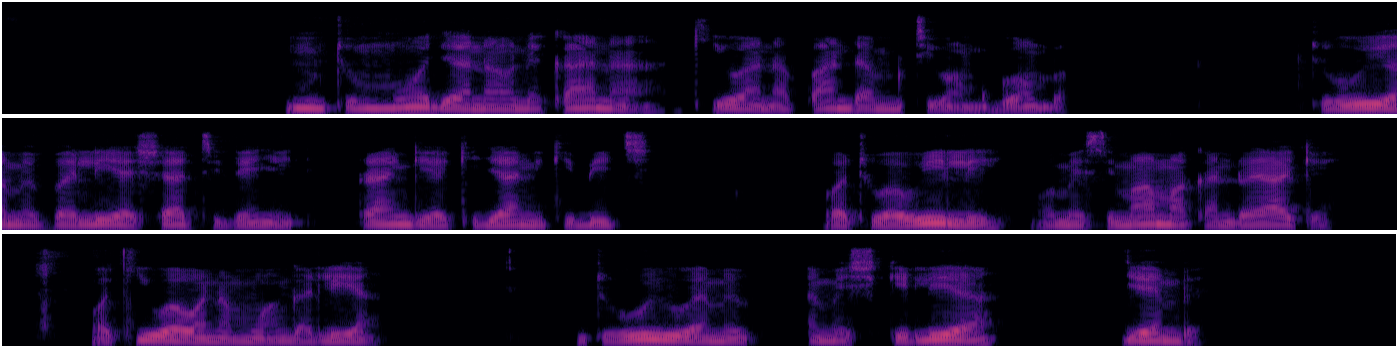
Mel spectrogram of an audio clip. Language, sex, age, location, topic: Swahili, male, 25-35, Mombasa, agriculture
